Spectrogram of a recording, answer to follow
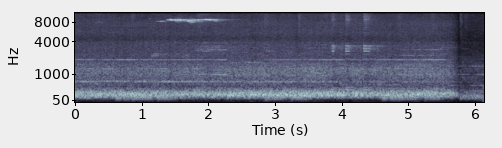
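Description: Heavy road traffic running steadily, with the low rumble of bus, truck and car engines. A brief high squeal comes about one and a half seconds in.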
